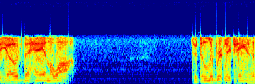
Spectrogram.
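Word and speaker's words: Waw: with rabbinical types, and you say that the Wah is pronounced as an O, they say no, it's a V. I say no, it's not. Except there is no V. There is no V in Hebrew.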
